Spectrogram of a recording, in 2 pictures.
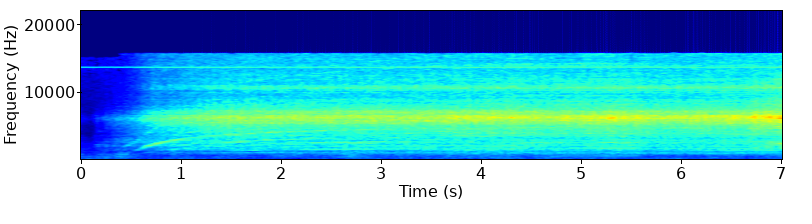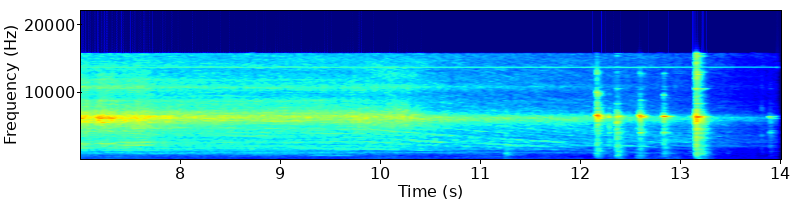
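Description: Rotary tool on a flexible shaft spinning up with a rising whine and running at a high, steady speed while it drills small pilot holes into a carved wooden stick head, then winding down. A few sharp clicks and knocks come near the end.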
